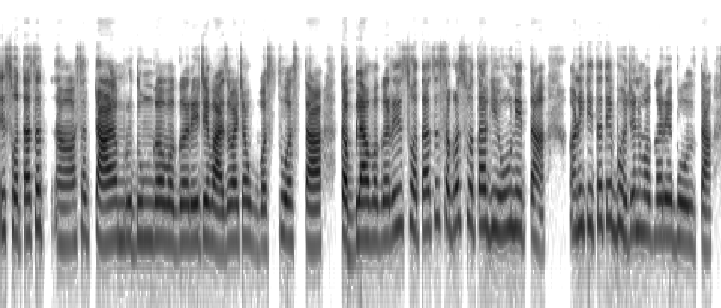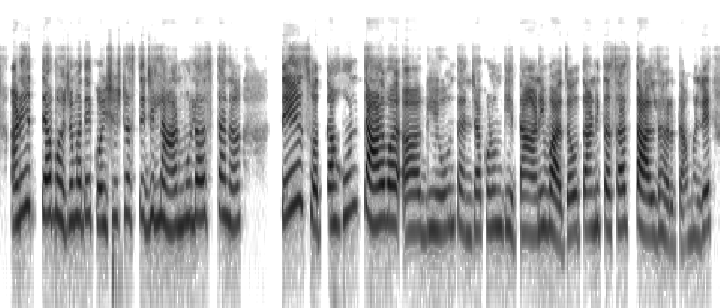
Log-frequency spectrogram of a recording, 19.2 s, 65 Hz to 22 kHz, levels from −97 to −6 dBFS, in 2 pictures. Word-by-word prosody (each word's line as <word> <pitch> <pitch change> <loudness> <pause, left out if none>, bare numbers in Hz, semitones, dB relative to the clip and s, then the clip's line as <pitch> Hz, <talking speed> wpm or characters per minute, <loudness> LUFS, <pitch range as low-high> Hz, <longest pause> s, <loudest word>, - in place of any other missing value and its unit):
ते 280 - 0
स्वतःचंच 260 +3 +2 0.2
अ, - - -1 0.2
असं 265 +4 -8
टाळ, 225 +1 +9
मृदुंग 240 0 -7 0.2
वगैरे 230 +1 0
जे 245 - +5
वाजवायच्या 230 +4 +3 0.2
वस्तू 250 +5 -5
असतात, 220 -2 +3 0.3
तबला 240 +1 +6
वगैरे 245 +5 -2
स्वतःचं 295 +1 -2
सगळं 320 -1 -1
स्वतः 320 -2 -1
घेऊन 290 0 -5
येतात 280 -3 0 0.4
आणि 295 +2 0
तिथं 320 +1 -3
ते 340 - -2
भजन 280 0 -4
वगैरे 255 -1 -3
बोलता 225 -4 -3 0.3
आणि 380 +7 +3 0.2
त्या 370 0 +6
भजनामध्ये 350 +2 -2
एक 350 - -11
वैशिष्ट्य 350 +4 -3
असते 375 0 -5
जे 365 -1 -3
लहान 305 -3 +2
मुलं 345 +2 -1
असत 370 +3 -4
ना, 315 0 -4 0.6
ते 360 +2 +6 0.2
स्वतःहून 320 +3 -2
टाळ 320 +2 +9
व - - +5 0.2
अ, 280 +2 +1
घेऊन 285 +1 -8
त्यांच्याकडून 290 +1 -6
घेतात 275 -3 -4
आणि 265 +3 +1
वाजवतात 270 +4 +1
आणि 295 +2 -3
तसाच 300 +1 -1
ताल 265 -4 +6
धरतात. 220 -6 -6
म्हणजे 260 +4 -2
280 Hz, 155 wpm, -21 LUFS, 245-315 Hz, 0.6 s, टाळ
